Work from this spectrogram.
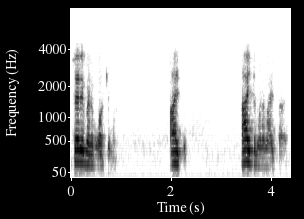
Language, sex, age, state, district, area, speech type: Kannada, male, 45-60, Karnataka, Ramanagara, urban, conversation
